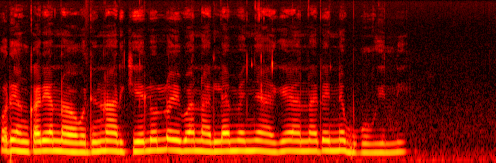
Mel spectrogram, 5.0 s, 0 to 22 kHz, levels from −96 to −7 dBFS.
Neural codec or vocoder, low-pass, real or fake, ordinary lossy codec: none; none; real; none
